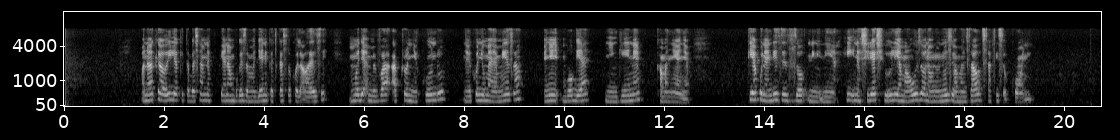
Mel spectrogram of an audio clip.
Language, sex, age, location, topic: Swahili, female, 18-24, Dar es Salaam, finance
